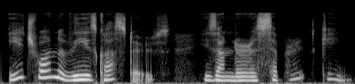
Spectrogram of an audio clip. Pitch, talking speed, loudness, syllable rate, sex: 230 Hz, 170 wpm, -16 LUFS, 5.7 syllables/s, female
